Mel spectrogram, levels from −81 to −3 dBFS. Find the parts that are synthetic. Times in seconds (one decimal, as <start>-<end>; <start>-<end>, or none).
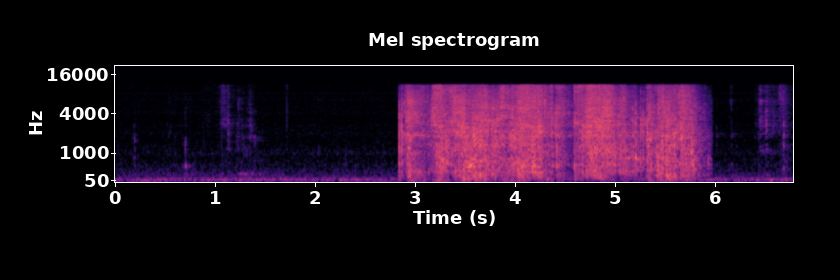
3.0-5.2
